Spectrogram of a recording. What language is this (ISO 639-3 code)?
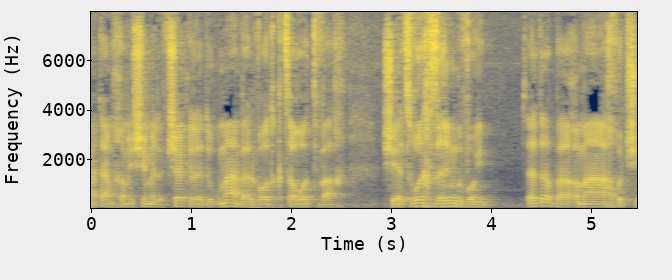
heb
